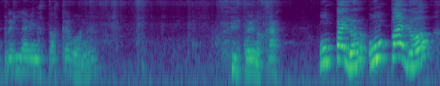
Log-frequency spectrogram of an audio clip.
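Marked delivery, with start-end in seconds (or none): 4.2-5.8 high, loud indignant repeat of un palo. Acted. Complaining to viewers about the kit, indignant repeat. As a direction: scoff at getting just one stick. Mocking the single stick included.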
